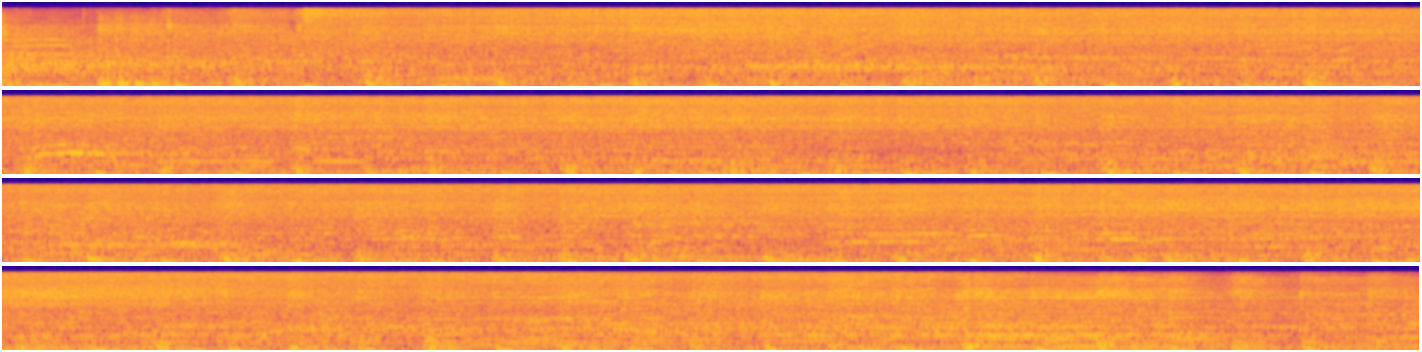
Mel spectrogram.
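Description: Live pop-rock band music played loud over a concert PA, with a steady driving kick-drum beat about two a second and electric guitar.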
